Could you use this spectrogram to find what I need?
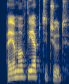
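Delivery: put-on high, lightly accented beaming reply; a hint of a proud foreign worker; beaming foreigner. A narrator's reading. Little foreign worker beaming at the foreman. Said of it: "Amenth beamed".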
